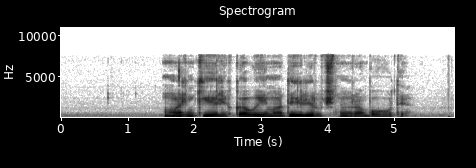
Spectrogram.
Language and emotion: Russian, sad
